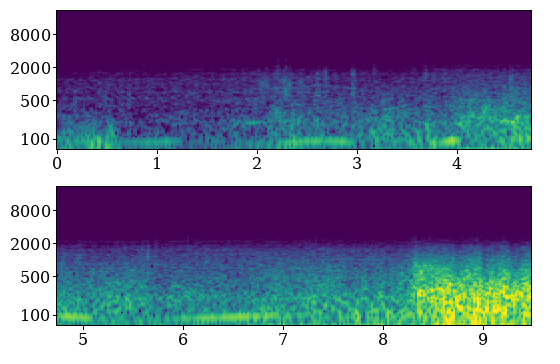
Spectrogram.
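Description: Wind buffeting an action camera's microphone over the low rumble of a slowly moving vehicle. The wind noise builds, then becomes much louder and rougher about eight seconds in.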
